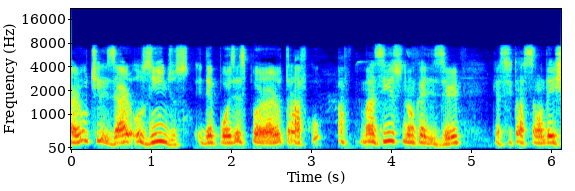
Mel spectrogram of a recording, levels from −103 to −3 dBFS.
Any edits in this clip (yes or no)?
yes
